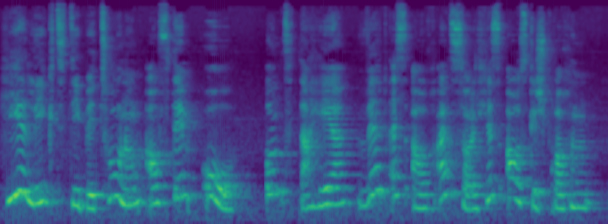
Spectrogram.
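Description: A woman hosting an educational video, explaining with a playful, expressive manner and asking viewers rhetorical questions. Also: high voice, measured pace. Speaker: language teacher and video host. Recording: echoey room, faint music behind.

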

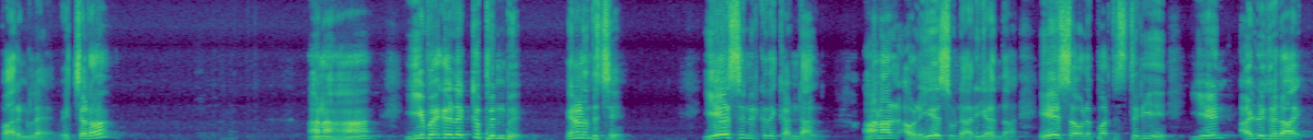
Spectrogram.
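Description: A man's voice: high-pitched, unhurried, long pauses, bright, forceful tone. A man preaching a sermon as pastor, emphatic and full of rhetorical questions to his listeners.

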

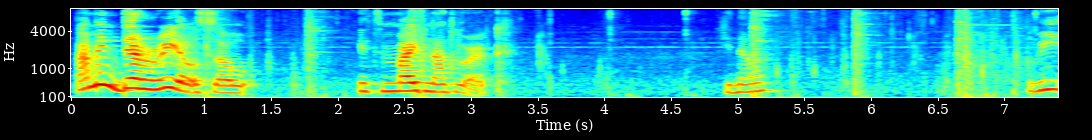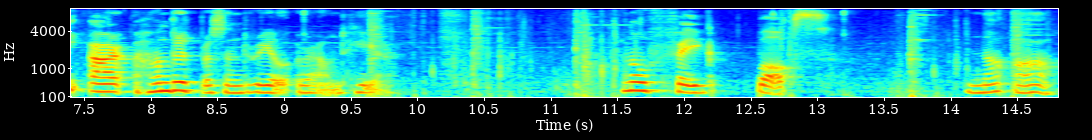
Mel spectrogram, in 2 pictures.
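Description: A woman's voice: medium pitch, fairly even intonation, drawn-out words, pauses often, a little hiss or hum. A woman streamer chatting casually and playfully with her viewers while gaming. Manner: playful, teasing, talks to chat.

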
